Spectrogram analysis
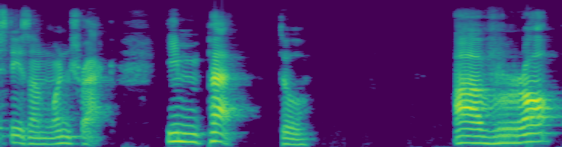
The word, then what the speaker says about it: avrò: Avrò. Here we have another accented last syllable with an open O.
